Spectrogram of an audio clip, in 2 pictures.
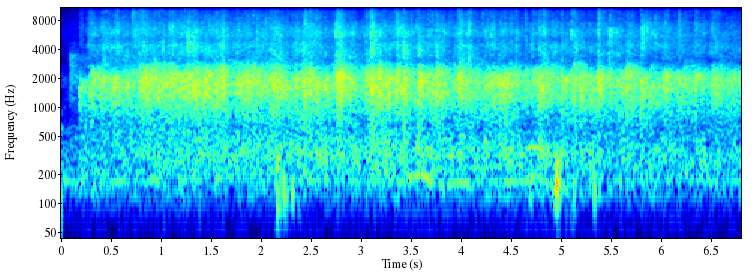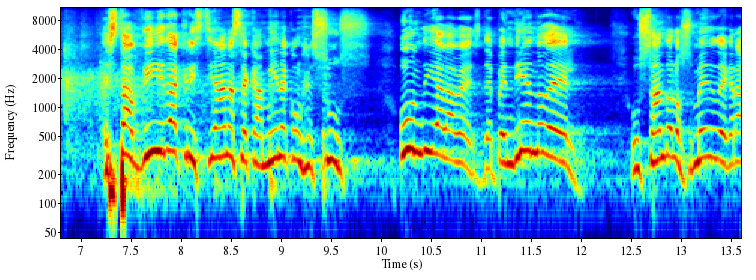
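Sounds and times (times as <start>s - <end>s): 
congregation applauding: 0.0s - 8.5s
speech: 7.3s - 13.5s.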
